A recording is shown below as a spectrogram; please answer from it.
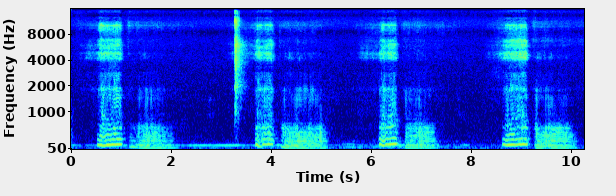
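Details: Two-month-old fawn Cane Corso (Italian Mastiff) puppy snoring loudly while asleep indoors: deep rumbling in-breath and out-breath pairs repeating about every two and a half seconds, steady low hum in the background.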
